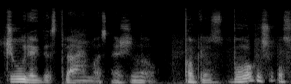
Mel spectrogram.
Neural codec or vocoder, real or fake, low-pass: codec, 44.1 kHz, 2.6 kbps, DAC; fake; 14.4 kHz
